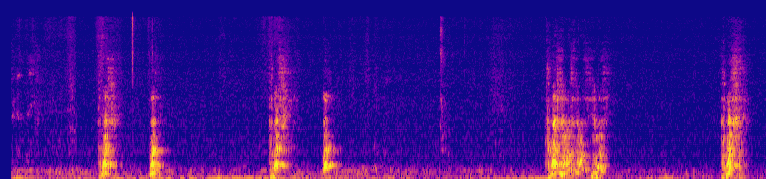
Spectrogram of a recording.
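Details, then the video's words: Steel, a sleeping Siberian husky, seemingly dreaming, gives short muffled woofs and moaning yips in irregular bursts over a low indoor hum. "Un husky «parle» en dormant"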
